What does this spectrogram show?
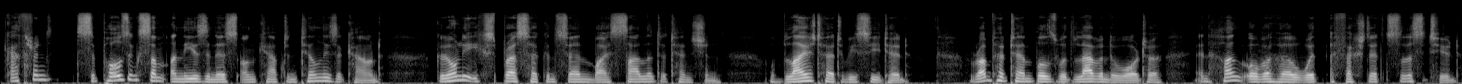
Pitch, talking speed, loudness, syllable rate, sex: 130 Hz, 140 wpm, -22 LUFS, 5.5 syllables/s, male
